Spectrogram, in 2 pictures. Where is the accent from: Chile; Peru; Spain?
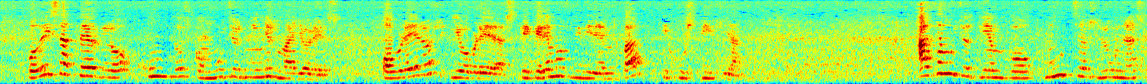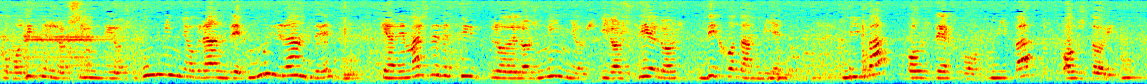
Spain; Tuve que sufrir los horrores, como muchos españoles, de una guerra civil en España.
